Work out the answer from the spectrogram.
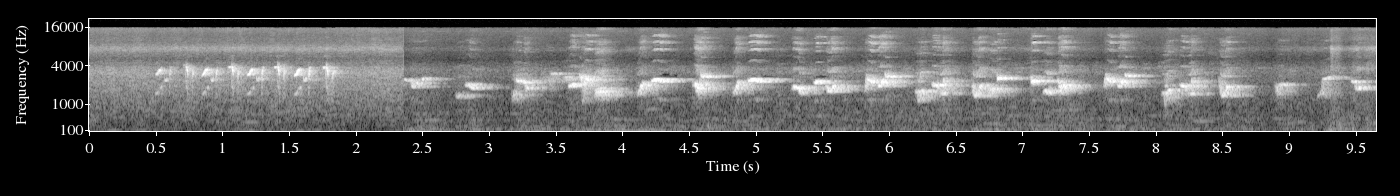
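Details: Yellow-vented bulbul, a lively songster recorded to coax quiet birds into singing: two seconds of soft rapid chatter give way to loud, bubbly phrases of short clear whistled notes, stepping up and down in quick bursts.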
